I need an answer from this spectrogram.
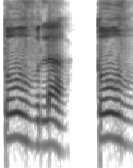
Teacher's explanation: Dha ni keluarkan hujung lidah.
